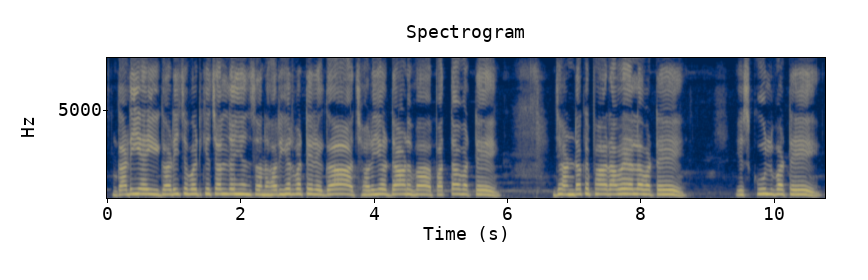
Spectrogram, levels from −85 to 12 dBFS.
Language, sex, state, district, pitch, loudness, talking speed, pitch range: Bhojpuri, female, Bihar, East Champaran, 260 Hz, -12 LUFS, 130 wpm, 250-275 Hz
